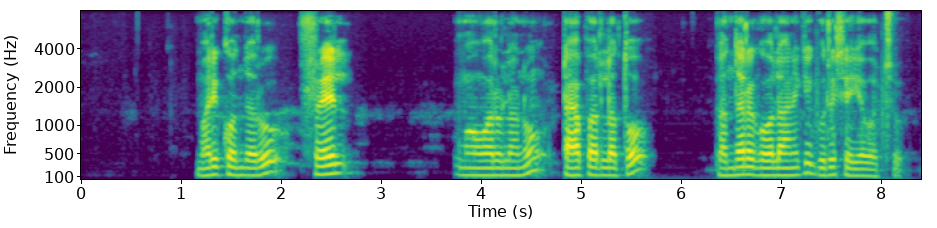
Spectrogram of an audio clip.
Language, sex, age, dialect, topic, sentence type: Telugu, male, 25-30, Telangana, agriculture, statement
